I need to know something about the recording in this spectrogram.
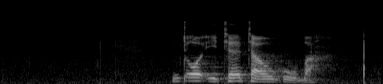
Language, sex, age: Xhosa, male, 23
